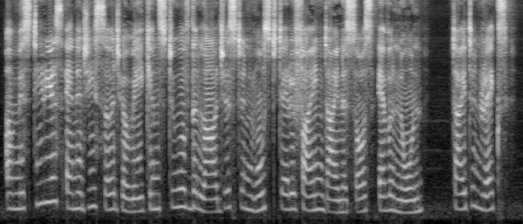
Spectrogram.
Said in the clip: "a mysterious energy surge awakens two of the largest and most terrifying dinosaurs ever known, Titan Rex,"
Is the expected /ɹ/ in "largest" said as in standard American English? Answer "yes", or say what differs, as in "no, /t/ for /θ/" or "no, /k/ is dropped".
yes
